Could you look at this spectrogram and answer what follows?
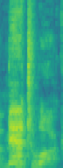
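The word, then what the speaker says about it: Manitowoc: it right here uh man to walk okay man to walk i was gonna say it with a w for some reason so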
